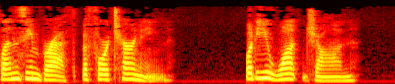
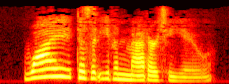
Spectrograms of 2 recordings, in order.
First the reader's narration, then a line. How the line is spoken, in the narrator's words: I sigh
